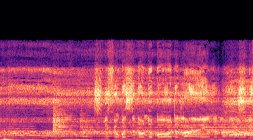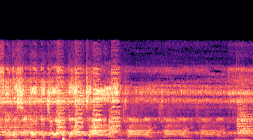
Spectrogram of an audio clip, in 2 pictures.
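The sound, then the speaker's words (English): A recorded song plays steadily for the whole stretch, with a melodic vocal line gliding over a full band. The sound is fairly loud but slightly thin, like it's coming through a small speaker. “Do I get extra points by the name of the song? Yes, you can. ….”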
